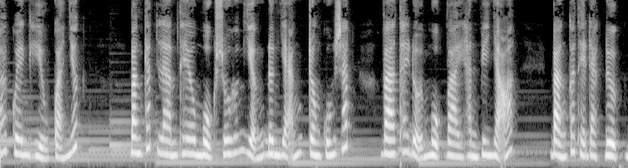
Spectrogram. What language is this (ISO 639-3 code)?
vie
